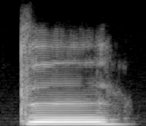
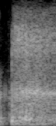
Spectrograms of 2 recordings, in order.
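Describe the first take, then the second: First: The tl sound is hard and exaggerated. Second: The tl sound is soft, with air released sideways. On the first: The speaker calls it wrong. "no es el sonido tl" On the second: The speaker calls it right. "sino el sonido tl... es un sonido más suave"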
